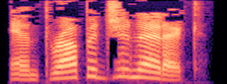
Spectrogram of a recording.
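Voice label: "anthropogenetic", English, British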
